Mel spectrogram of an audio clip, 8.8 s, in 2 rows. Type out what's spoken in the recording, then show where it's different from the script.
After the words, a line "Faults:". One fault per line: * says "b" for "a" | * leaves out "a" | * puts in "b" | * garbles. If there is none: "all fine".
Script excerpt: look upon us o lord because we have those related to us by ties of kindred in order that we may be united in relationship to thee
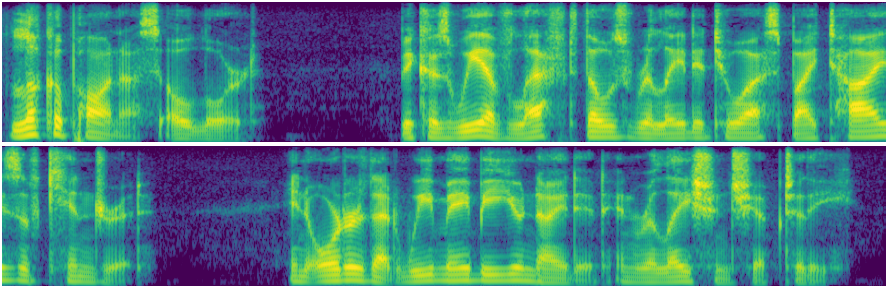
look upon us o lord because we have left those related to us by ties of kindred in order that we may be united in relationship to thee
Faults:
* puts in "left"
